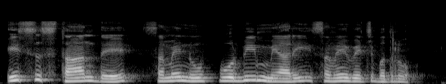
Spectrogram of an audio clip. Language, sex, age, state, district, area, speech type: Punjabi, male, 45-60, Punjab, Kapurthala, urban, read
